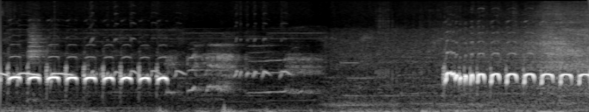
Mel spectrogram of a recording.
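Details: Calling female zebra dove seeking a male: a fast series of eight arched coos, a pause with softer wavering notes and noise, then another rapid burst of about eight coos.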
